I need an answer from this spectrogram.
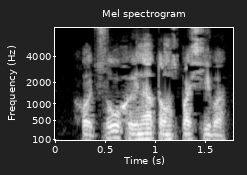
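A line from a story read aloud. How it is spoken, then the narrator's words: Grumbled. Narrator (Russian): пробурчал Флинт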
